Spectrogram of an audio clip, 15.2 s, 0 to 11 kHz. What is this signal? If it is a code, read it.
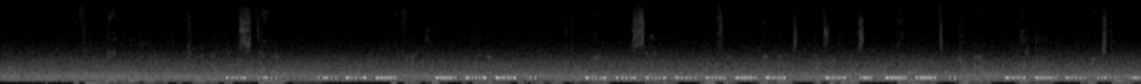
Hellschreiber (Feld-Hell, 122.5 baud), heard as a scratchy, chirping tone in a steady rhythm, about 900 Hz, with radio static, a narrow filter and speech in English. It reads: AT THE END, MANFRED DIES, …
